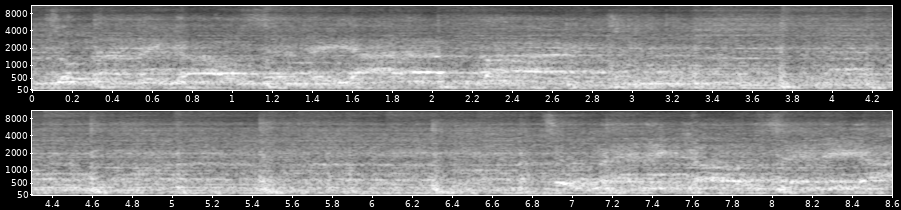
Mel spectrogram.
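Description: A rock band playing loud and live, electric guitar over drums and cymbals, with a singing voice over the band near the start and again near the end.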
